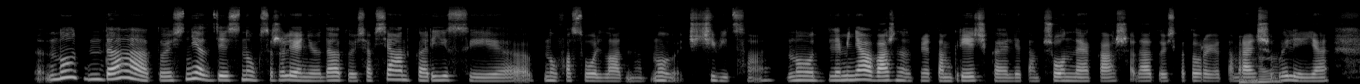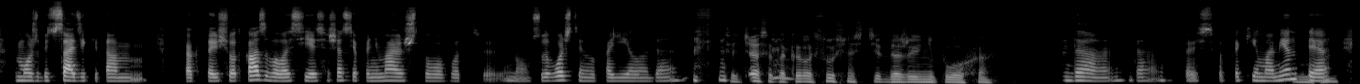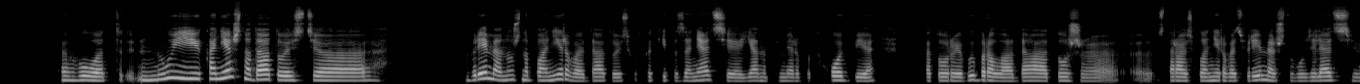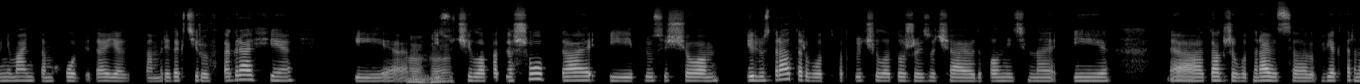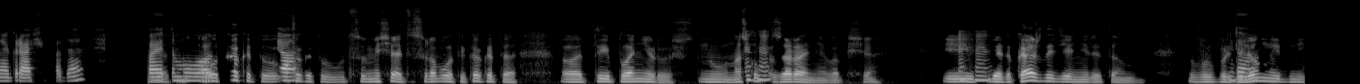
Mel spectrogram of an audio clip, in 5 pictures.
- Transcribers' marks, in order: chuckle; other background noise; tapping
- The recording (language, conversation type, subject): Russian, podcast, Как вы выбираете, куда вкладывать время и энергию?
